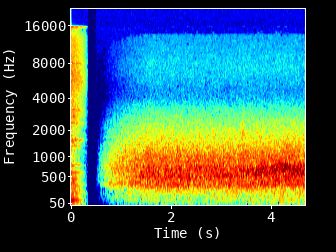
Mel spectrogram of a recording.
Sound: wind blowing

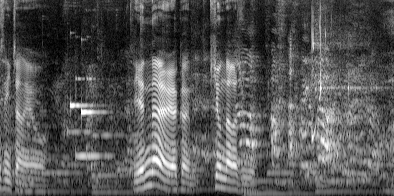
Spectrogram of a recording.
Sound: choking up

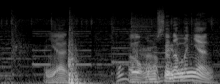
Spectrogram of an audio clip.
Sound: door thuds

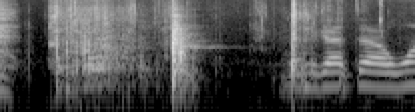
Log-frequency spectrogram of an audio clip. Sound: metal clanging

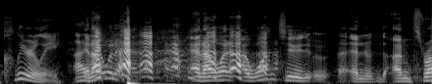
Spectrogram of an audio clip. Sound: laughs

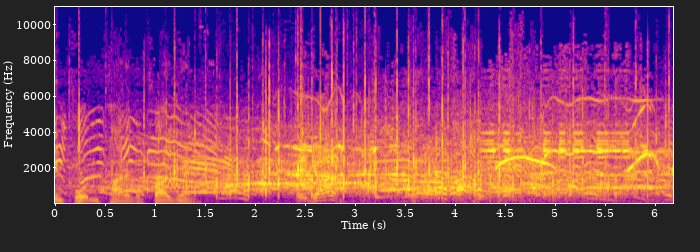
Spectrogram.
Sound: cheering and applause

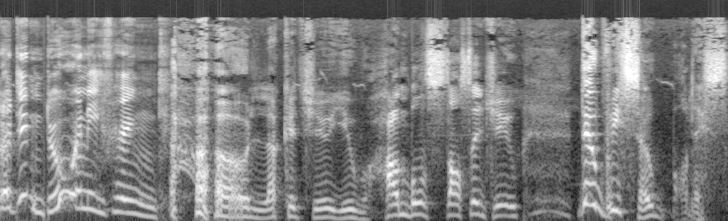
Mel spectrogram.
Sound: chuckles

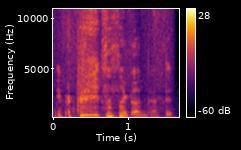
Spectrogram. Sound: laughing

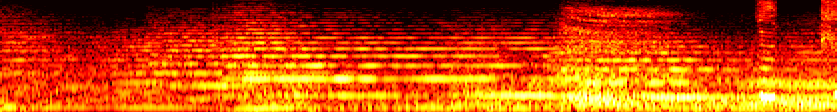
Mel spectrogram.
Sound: gasping

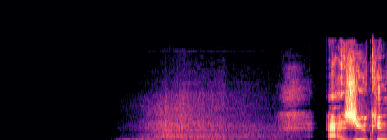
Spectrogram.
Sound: logo swooshes

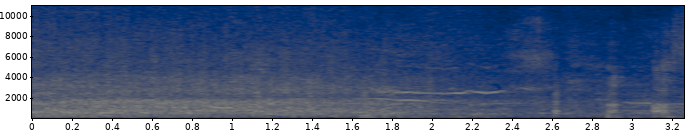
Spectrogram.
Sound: laughter

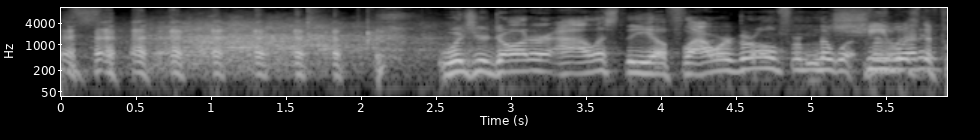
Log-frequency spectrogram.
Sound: laughter

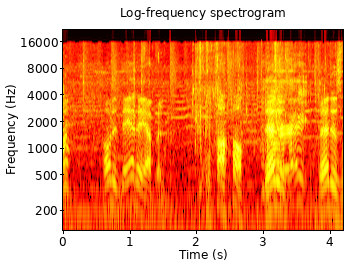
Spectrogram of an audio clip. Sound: laughing

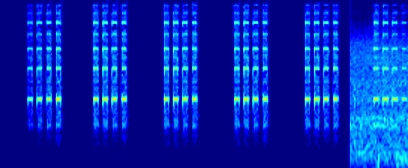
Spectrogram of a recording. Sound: ringing alarm clock

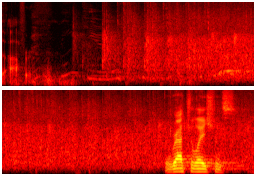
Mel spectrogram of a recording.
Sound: applause

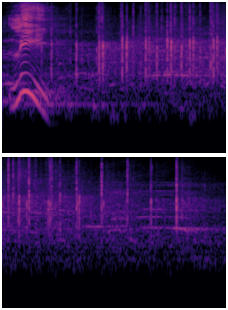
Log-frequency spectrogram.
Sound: audience cheering

